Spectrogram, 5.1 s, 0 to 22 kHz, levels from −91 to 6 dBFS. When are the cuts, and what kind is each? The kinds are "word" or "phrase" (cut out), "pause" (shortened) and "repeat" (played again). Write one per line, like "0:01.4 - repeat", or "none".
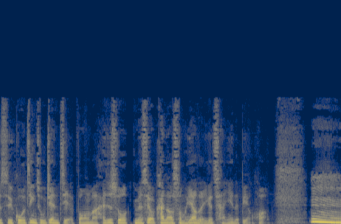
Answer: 0:02.0 - pause

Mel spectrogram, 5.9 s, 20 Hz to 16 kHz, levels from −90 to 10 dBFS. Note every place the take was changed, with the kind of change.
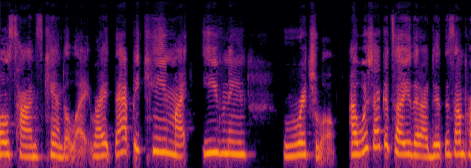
0:04.3 - pause

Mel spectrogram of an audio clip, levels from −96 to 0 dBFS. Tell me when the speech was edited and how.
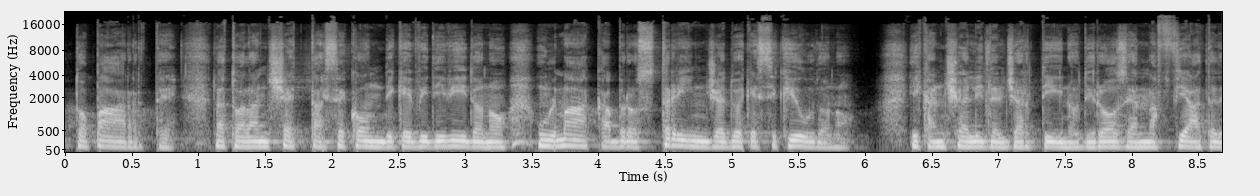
0:01.9 - word
0:03.7 - word
0:05.1 - word

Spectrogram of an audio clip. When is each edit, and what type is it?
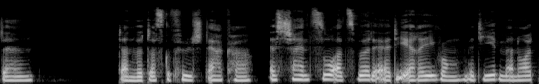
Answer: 0:02.6 - pause

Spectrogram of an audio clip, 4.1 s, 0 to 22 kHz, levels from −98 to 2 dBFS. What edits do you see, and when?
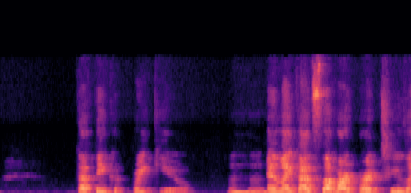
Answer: none

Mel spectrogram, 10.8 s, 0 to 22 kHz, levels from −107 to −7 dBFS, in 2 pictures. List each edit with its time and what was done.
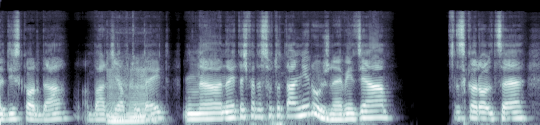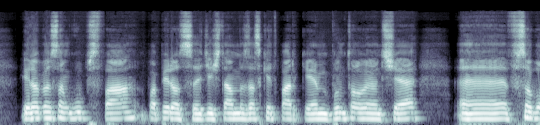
0:01.8 - pause
0:04.5 - phrase
0:06.9 - word
0:07.9 - word

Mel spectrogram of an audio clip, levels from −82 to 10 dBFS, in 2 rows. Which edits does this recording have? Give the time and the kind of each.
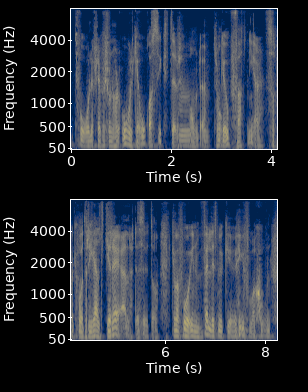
0:03.0 - word

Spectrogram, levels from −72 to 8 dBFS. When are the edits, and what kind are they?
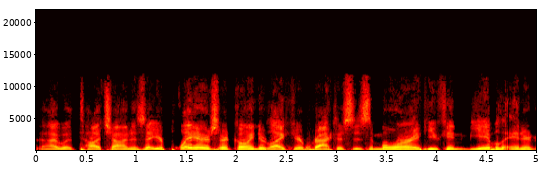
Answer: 0:02.3 - word

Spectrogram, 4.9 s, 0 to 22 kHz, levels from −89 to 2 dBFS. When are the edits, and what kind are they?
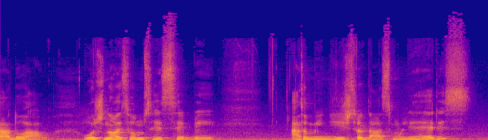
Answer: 0:03.0 - word

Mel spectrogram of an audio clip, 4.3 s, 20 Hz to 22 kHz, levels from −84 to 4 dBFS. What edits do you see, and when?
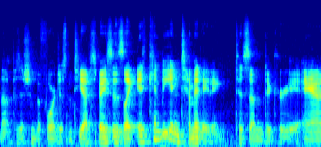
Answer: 0:00.9 - word

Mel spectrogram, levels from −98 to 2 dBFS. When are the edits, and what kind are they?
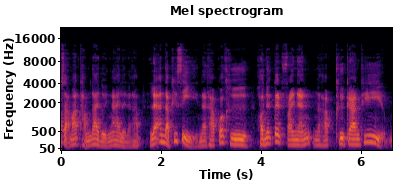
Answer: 0:01.6 - pause
0:03.9 - pause

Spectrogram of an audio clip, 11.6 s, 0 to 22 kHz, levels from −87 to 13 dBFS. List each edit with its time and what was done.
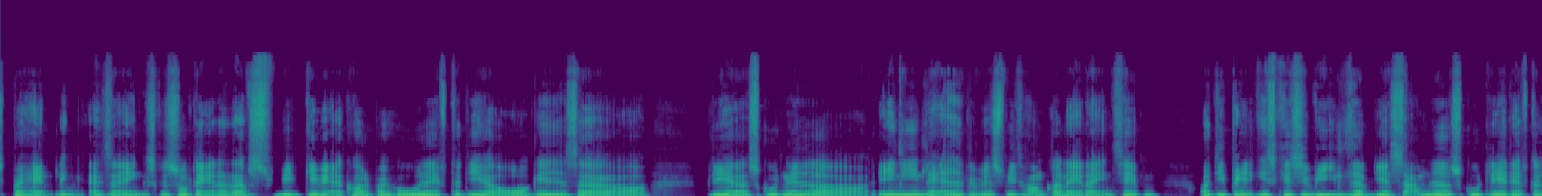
0:01.9 - word

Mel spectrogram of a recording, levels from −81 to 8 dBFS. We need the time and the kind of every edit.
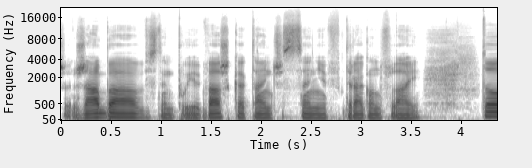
0:01.4 - word
0:01.9 - word
0:02.2 - word
0:02.8 - word

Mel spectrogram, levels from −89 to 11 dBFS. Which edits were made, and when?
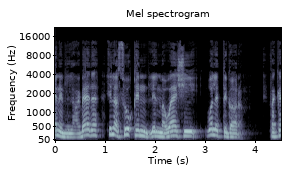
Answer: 0:01.0 - pause

